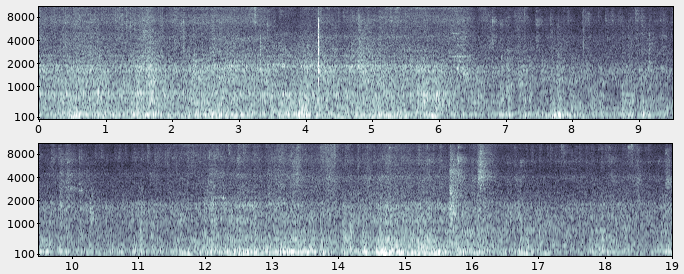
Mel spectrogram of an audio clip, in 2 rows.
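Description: A 485-series electric train running at speed, heard from inside the carriage: a steady rumble of wheels on rail and running gear, with a faint click or two.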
